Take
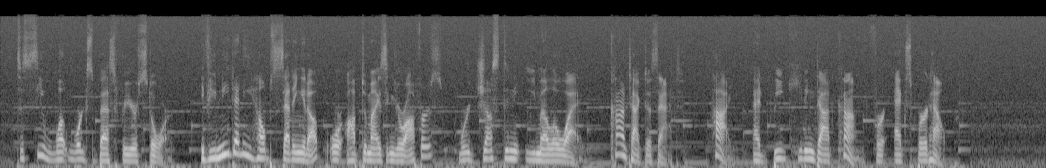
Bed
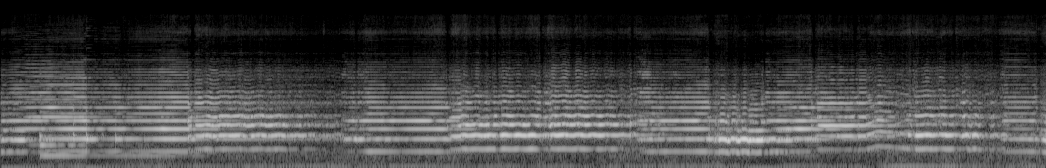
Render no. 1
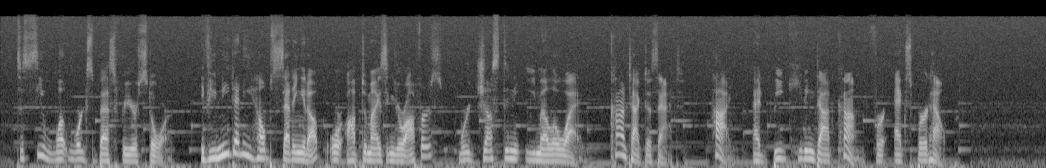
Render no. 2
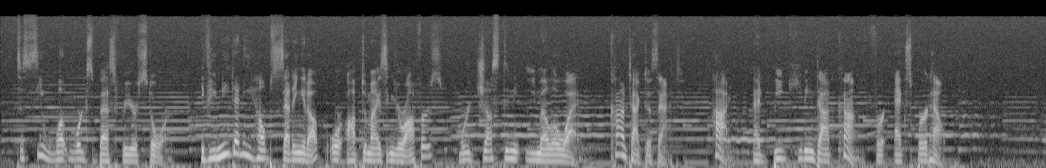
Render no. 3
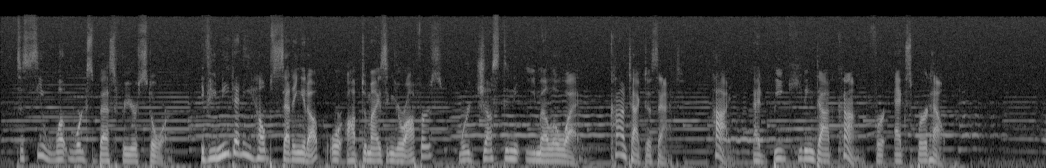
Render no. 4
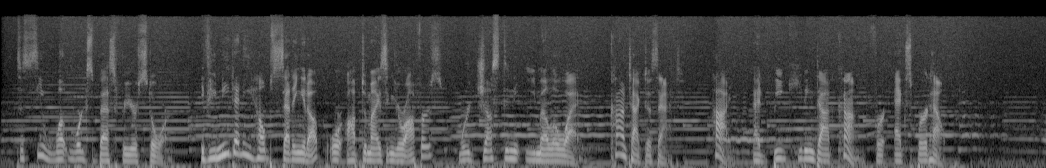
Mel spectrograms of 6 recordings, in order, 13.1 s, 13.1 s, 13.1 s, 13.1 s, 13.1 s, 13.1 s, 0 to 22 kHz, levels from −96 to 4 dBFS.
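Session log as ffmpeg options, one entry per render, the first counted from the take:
-af "afftdn=nr=6:nf=-42"
-filter_complex "[1:a]volume=0.178[s0];[0:a][s0]amix=inputs=2:normalize=0"
-af "volume=0.282"
-af "adynamicequalizer=threshold=0.00316:dfrequency=2100:dqfactor=0.7:tfrequency=2100:tqfactor=0.7:attack=5:release=100:ratio=0.375:range=4:mode=boostabove:tftype=highshelf"

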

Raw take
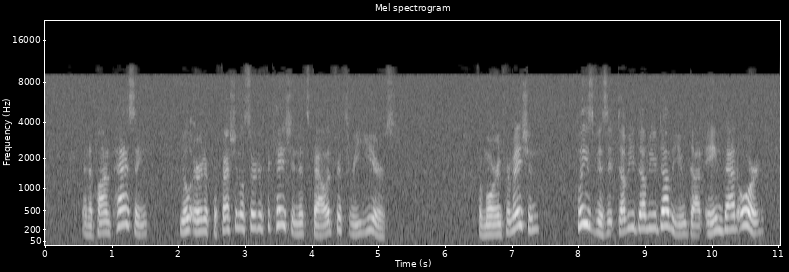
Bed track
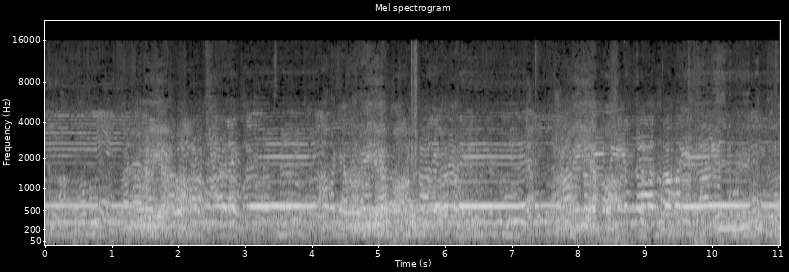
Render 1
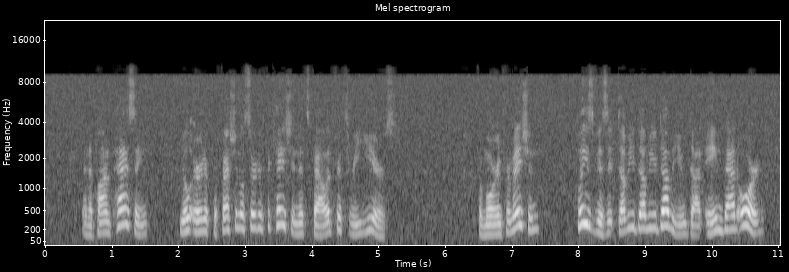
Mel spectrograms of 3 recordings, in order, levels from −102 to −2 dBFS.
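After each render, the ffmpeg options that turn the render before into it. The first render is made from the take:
-af "afftdn=nr=6:nf=-42"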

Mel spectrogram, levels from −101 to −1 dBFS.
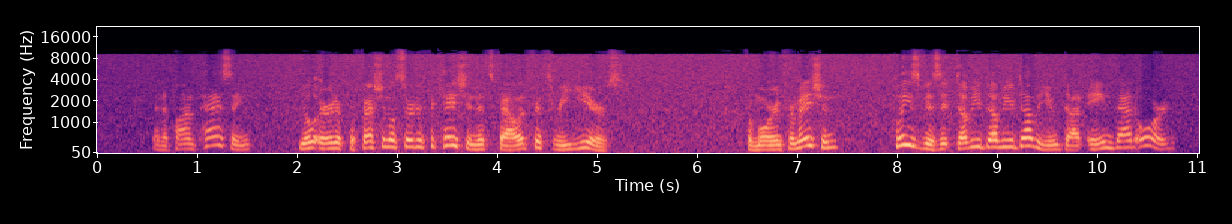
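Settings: -af "alimiter=limit=0.15:level=0:latency=1:release=51,dynaudnorm=f=390:g=9:m=2.82"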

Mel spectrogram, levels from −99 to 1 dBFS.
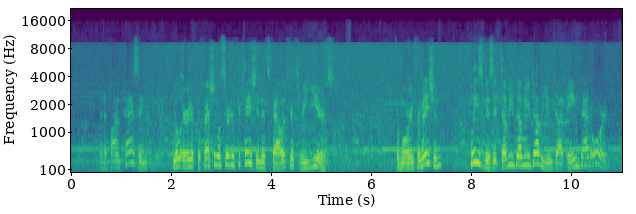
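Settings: -filter_complex "[1:a]volume=0.355[s0];[0:a][s0]amix=inputs=2:normalize=0"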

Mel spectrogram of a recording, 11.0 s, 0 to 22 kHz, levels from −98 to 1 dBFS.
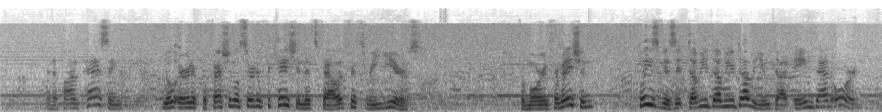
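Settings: -af "volume=0.794"

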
